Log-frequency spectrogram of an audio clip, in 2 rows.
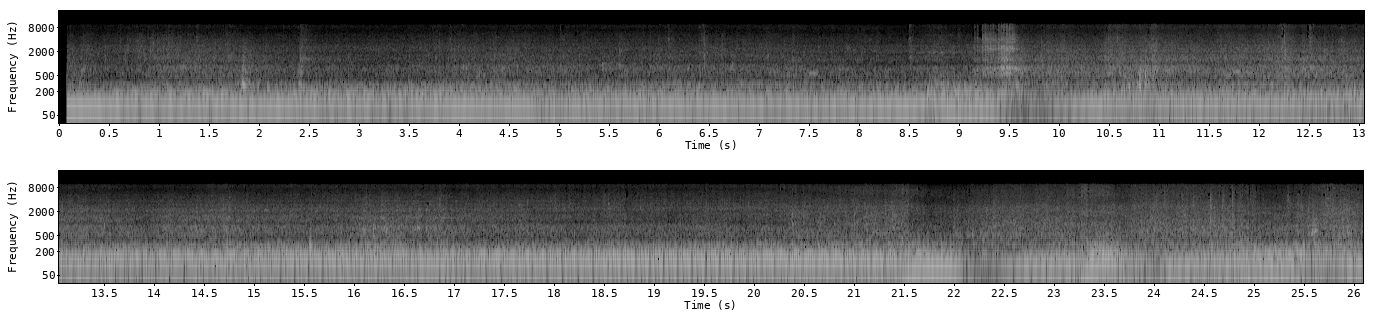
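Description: Chevy K10 pickup's engine running steadily under load as the truck drives through a river, its note dropping briefly about nine seconds in and again near the end, followed by a short rev.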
